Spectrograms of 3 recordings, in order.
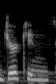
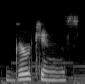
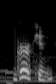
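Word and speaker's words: gherkins: Gerkins like Birkenstocks. So, not not Jerkkins like jerky, but girkens like Birkenstocks. Okay. Okay. Okay. Well, sweet Gerkins.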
